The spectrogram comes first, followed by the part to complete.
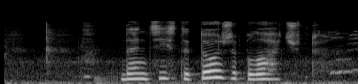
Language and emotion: Russian, sad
